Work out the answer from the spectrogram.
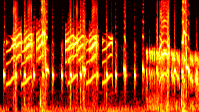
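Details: Sintar, a paddy-field and swamp bird, used as a lure for trapping wild birds: rapid series of short harmonic notes, some upslurred with hooked tops, then a denser buzzy ringing stretch near the end.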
